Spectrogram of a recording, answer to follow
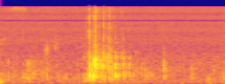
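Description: Handling noise as an iPad is lifted out of its cardboard box: a short burst of scraping and tapping about a second in, with a few faint ticks around it.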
